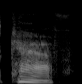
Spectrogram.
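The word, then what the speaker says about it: كاف: The 22nd letter is Kaaf, as if you're saying kilogram or calf.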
